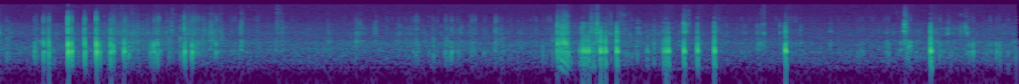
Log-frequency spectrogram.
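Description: Biting into and chewing a cheeseburger topped with fries and cheese: faint, scattered mouth clicks and soft crunches. There is a short cluster of louder crackles about six seconds in.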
